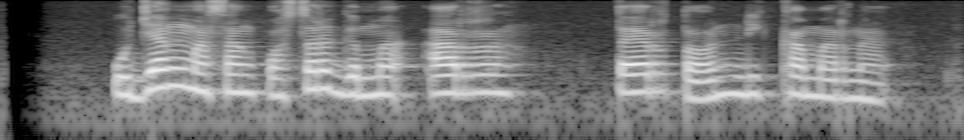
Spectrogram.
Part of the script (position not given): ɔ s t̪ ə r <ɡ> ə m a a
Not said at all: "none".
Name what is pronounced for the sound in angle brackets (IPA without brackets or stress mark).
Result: ɡ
